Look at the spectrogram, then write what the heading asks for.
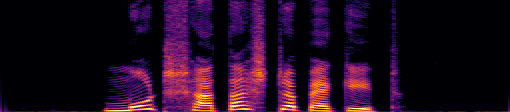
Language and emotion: Bengali, neutral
